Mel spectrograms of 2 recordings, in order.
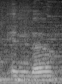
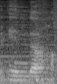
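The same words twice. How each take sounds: The two takes are said the same way.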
